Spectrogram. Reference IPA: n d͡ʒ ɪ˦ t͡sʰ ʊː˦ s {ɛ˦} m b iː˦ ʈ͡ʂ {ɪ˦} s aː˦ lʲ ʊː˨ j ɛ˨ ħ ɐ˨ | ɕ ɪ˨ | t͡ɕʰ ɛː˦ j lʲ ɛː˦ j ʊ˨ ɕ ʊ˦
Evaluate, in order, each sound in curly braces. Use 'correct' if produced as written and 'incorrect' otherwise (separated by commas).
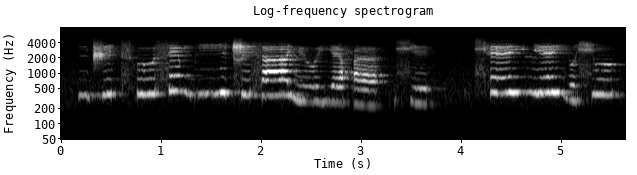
correct, correct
